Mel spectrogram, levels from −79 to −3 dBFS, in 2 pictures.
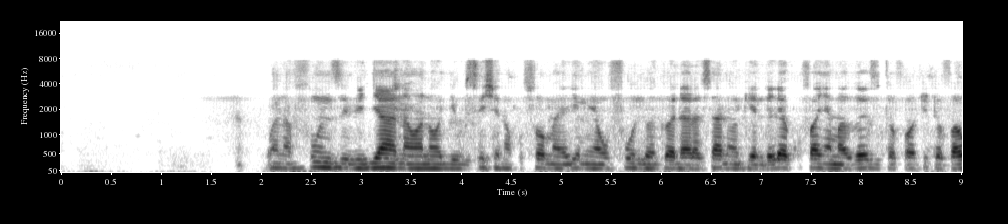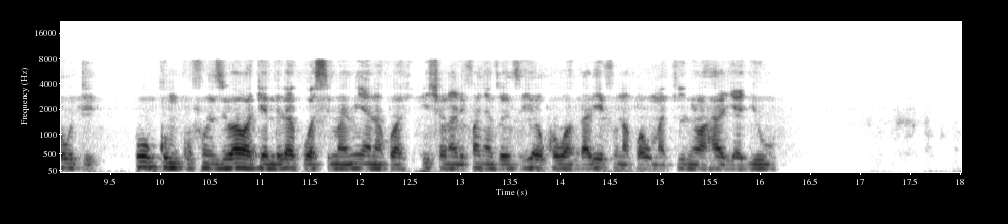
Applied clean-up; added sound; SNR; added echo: neural mask model Resemble Enhance denoiser.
